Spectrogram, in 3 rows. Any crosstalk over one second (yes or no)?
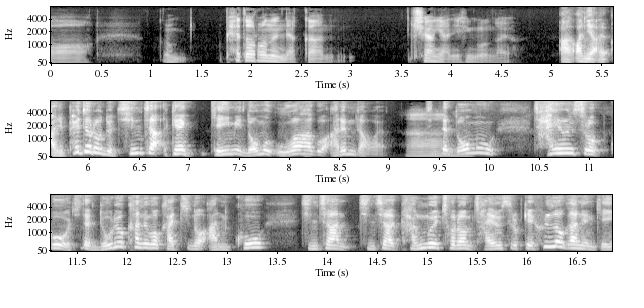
no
